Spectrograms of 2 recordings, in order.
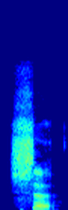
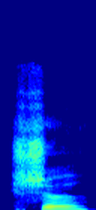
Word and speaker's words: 是: 学学学 And SH is 是 is your tongue back further in the mouth.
